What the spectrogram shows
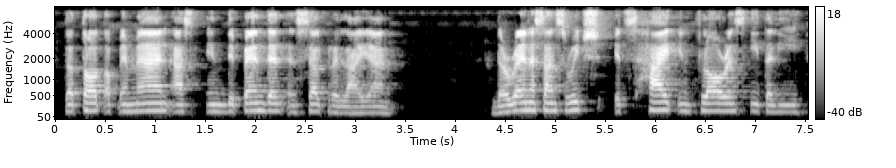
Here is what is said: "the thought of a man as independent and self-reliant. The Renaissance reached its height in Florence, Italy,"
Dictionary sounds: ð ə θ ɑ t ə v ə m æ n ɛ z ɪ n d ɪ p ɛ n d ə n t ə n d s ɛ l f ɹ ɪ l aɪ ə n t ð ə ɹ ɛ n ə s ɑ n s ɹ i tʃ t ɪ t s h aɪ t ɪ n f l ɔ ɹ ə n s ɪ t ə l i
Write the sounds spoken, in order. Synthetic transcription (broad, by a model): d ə t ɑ t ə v ə m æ n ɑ s ɪ n d ɪ p ɛ n d ə n t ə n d s ɛ l f ɹ ɪ l aɪ ə n t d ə ɹ ɛ n ə s ɑ n s ɹ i tʃ ɪ t s h aɪ t ɪ n f l ɔ ɹ ə n s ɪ t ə l i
